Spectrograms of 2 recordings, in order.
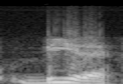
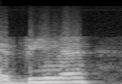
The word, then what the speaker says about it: bine: Istro-românii pronunță, spre exemplu, bire în loc de bine, spure în loc de spune.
